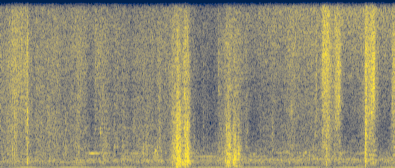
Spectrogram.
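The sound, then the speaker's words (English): A door swings shut with two solid thumps close together, followed by a couple of lighter clicks and knocks, all over a steady low background hum with no voices. “You'll want to close that door quickly.”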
